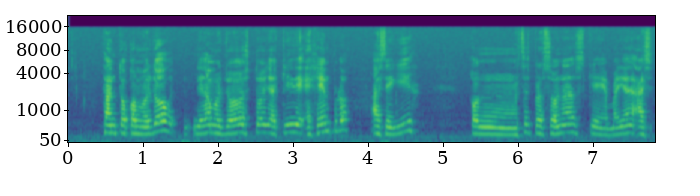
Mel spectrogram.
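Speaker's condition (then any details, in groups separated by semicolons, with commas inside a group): Down syndrome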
